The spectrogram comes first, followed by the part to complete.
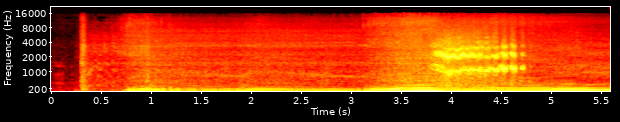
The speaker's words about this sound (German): Ich fuhr das Auto den gewundenen Feldweg entlang.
